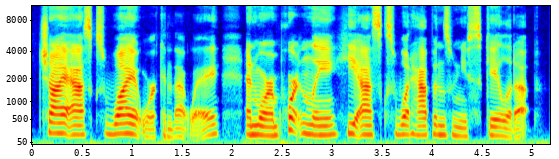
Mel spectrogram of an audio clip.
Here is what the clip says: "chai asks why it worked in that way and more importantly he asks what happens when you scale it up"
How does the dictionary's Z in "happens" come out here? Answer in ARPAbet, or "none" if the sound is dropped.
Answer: Z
